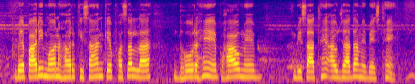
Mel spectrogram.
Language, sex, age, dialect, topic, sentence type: Chhattisgarhi, male, 18-24, Northern/Bhandar, agriculture, statement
